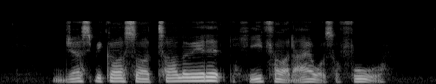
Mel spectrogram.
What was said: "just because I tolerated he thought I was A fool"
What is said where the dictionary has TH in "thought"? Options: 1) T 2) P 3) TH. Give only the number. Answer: 3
